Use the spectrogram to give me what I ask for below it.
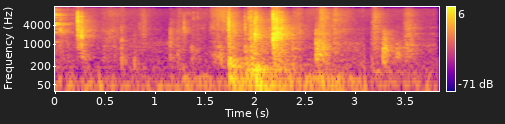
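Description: A door opening with a few dull thumps and clatters, quiet and brief, loudest around the middle.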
